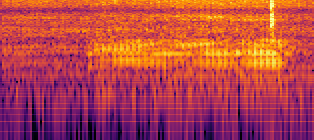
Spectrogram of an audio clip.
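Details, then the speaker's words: Steady low motor buzz of a powered arthroscopic shaver removing the anterior acromion during subacromial decompression of the shoulder, releasing the coracoacromial ligament. "at this point as I do my decompression and remove this anterior chromium really pretty much by definition we're going to release the core chromal ligament"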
